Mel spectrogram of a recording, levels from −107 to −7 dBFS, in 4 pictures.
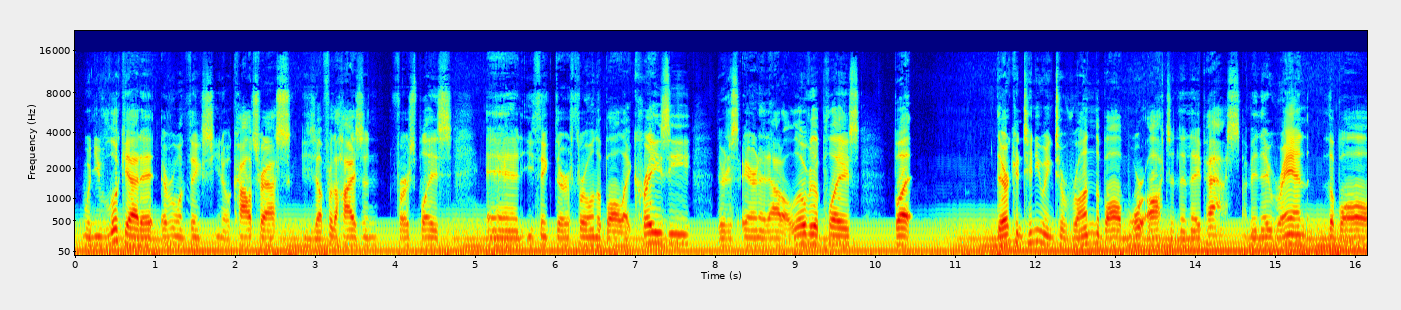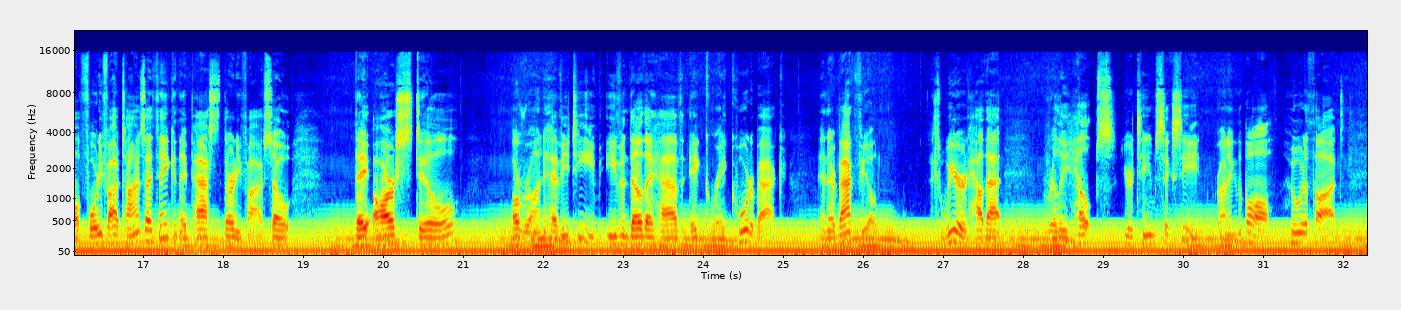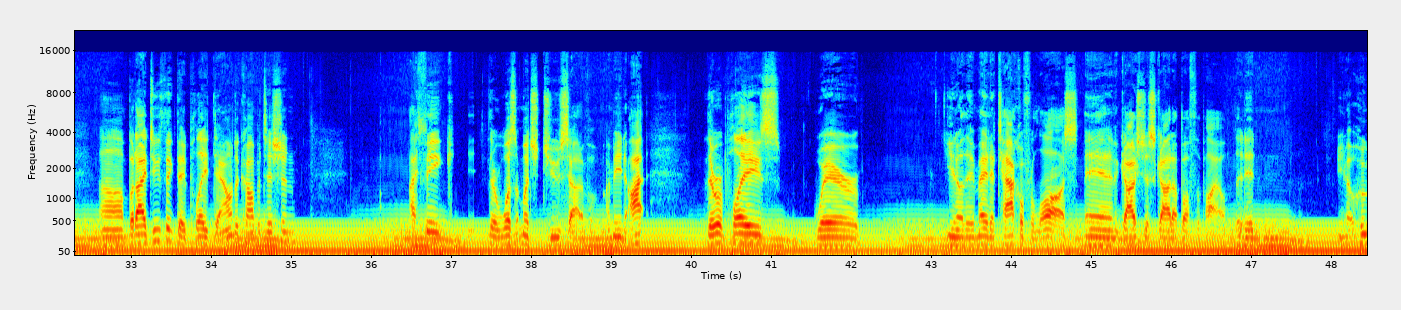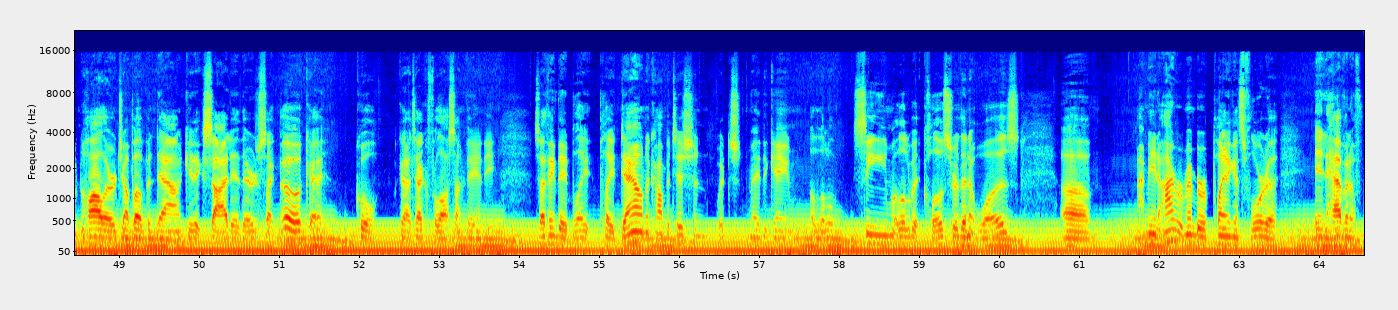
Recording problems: electrical hum; noticeable; throughout; 50 Hz, 15 dB below the speech

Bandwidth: 15.5 kHz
